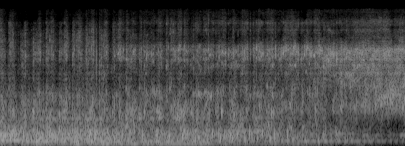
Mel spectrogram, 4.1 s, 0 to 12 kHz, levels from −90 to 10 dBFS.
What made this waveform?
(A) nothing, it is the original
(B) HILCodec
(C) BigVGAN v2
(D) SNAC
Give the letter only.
B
